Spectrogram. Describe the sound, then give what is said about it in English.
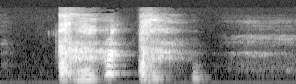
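Two harsh, barky, seal-like coughs in quick succession, fairly loud, followed by a short throaty catch and then near silence. “I'm also still got this barky seal cough, everyone, so I'm really sorry.”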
